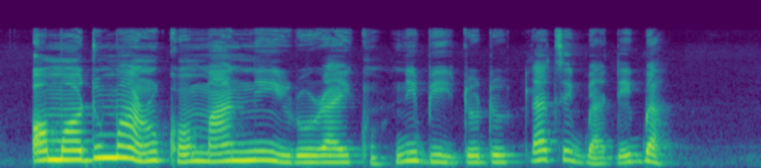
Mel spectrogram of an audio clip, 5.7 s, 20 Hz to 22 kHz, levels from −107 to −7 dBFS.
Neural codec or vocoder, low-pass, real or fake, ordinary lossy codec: none; 10.8 kHz; real; none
